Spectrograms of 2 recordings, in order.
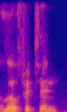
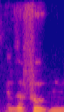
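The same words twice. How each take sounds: First: It is said with an American pronunciation. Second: It is said with a native Norwegian pronunciation. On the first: This is how most Americans say it. The speaker calls it wrong. "most Americans call it" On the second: This is the proper local form. The speaker calls it right. "is the proper pronunciation"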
